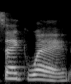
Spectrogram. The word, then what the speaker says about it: Segway: do it is it no no it's seg way it's how everyone pronounced it whenever I read the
